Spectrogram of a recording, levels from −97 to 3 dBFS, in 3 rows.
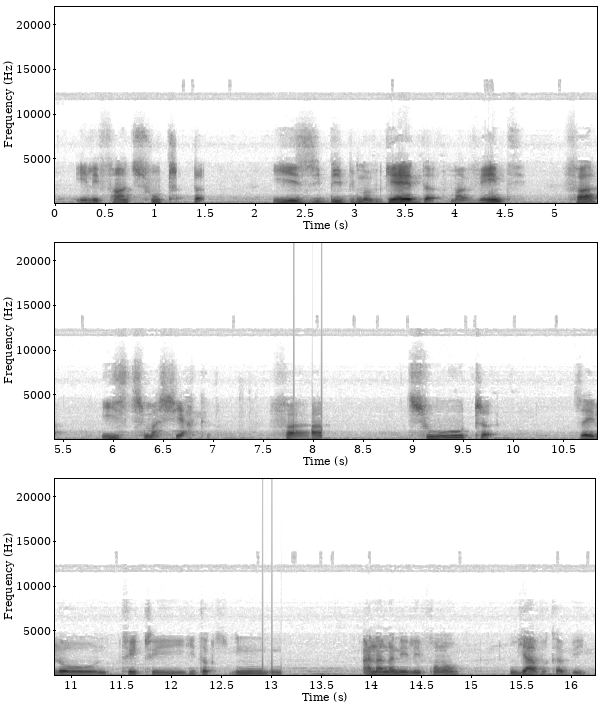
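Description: A speech clip with chunks out of order at three points: 1.21 to 1.49 s, 7.80 to 8.08 s and 12.91 to 13.10 s. Each time a block of about 93 ms plays late. It lands two blocks late in the first two events and one block late in the last. Nothing goes missing. The sound jumbles briefly.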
